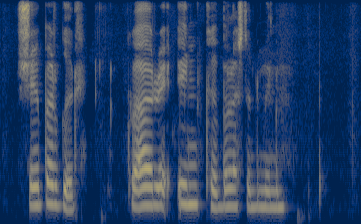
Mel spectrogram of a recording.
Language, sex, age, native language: Icelandic, female, 30-39, Icelandic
